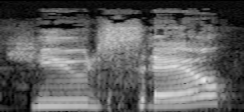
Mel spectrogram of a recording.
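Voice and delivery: ad read. Pretend. Mock ad read.

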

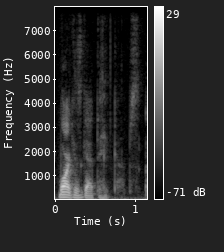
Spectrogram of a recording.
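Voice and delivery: soft unvoiced whisper; hushed whisper over the sleepy dog. Real, not acted. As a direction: whisper it so the puppy stays calm.

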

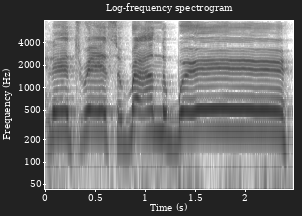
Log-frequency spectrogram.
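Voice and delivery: big slow announcer intro. Pretend. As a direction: boom it out like a show opener. Show segment intro.

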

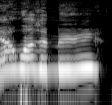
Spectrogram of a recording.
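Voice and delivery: high-pitched mock innocence; wife's denial imitated. Dad imitates wife blamed for fart, mock protesting. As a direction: deny it in a put-on high voice.

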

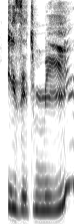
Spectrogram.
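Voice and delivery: mock gangster line. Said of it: "we hear the words".

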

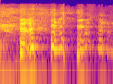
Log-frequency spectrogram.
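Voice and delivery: high-pitched burst of laughter; high giggle. Real, not acted. Remembering her parents' comment, high giggle. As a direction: crack up helplessly.

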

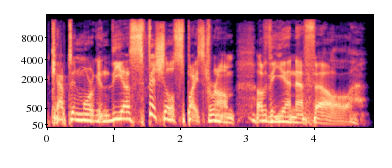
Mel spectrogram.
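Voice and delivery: hearty pirate sponsor read; Captain Squirrelbeard. Acted. Pirate captain urging fans to sub in the Captain, hearty pirate voice. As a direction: belt it out like a pirate, stretching the words. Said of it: "fun to do the pirate voice".

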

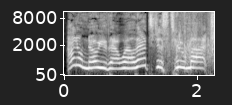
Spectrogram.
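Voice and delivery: hammed-up high voice of a put-off stranger; a woman at a bar backing away, in a mocking high voice; imitating the lady.

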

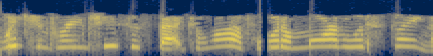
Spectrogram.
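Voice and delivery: high, wondering awe at a miracle; mock marvel. Telling a listener about cloning Jesus, high wondering awe. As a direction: gush in wide-eyed wonder.

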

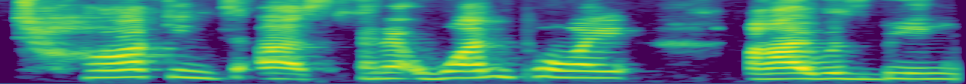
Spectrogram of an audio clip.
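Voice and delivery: normal talking voice

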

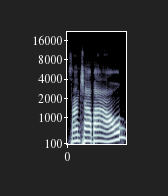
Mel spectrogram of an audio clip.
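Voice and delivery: hammed-up Chinese accent. Shown as a demonstration. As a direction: sing out the name slowly in a Chinese accent. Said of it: "It's a good Chinese accent".

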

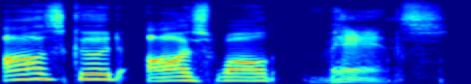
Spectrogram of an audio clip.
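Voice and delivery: slow, high, measured announcement; reading aloud. A narrator's reading. Mister Wilde reads the ledger entry, slow reading aloud. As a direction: read the full name out slowly and formally. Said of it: "he read aloud".

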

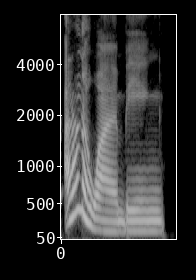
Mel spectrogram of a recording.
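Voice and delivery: ordinary delivery

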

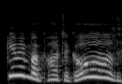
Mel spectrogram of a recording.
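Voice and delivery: high hammed-up stage Irish brogue; bad Irish accent. Joking about a movie mobster, bad Irish accent. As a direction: lay the fake Irish on thick. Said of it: "you're so good at that bad accent".

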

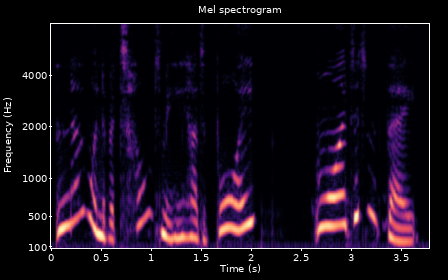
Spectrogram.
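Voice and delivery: put-on high girl's voice, drawing out the question; astonished young girl. A narrator's reading. Girl to newly found cousin, astonished.

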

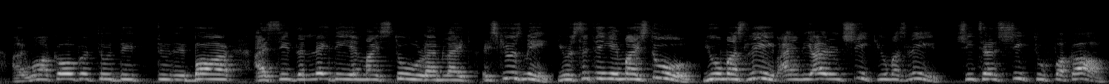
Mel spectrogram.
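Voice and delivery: high, loud broken-English Iranian accent impression; Iron Sheik accent. Retelling the Iron Sheik's bar story in his Iranian accent. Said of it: "But in his accent".

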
